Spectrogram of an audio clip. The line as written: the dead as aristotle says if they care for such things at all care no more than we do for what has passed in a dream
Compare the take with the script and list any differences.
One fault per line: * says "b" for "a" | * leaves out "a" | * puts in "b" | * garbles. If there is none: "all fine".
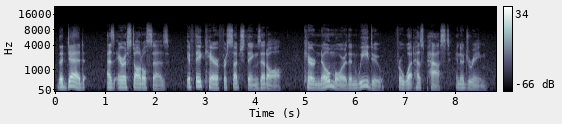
all fine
